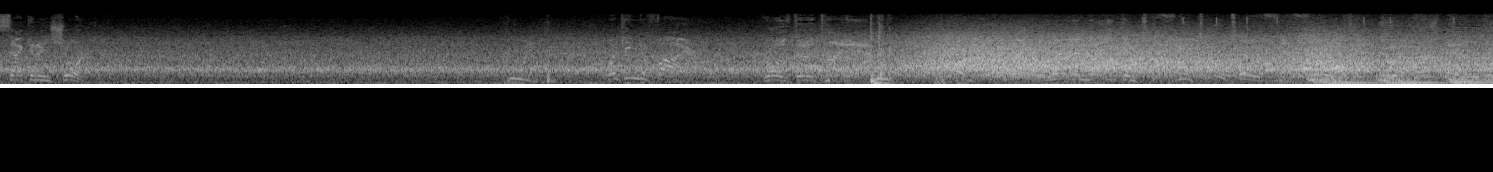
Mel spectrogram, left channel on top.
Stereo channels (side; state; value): right; silent; digital silence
